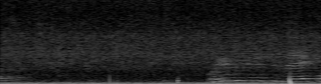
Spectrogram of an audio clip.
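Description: A steady low hum with a few faint clicks. Near the end comes a short vocal call that rises and then falls in pitch.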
